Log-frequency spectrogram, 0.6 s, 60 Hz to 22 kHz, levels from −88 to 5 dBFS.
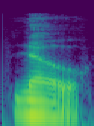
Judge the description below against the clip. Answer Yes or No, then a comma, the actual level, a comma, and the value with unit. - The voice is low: Yes, low, 100 Hz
